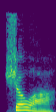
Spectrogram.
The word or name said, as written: shoa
